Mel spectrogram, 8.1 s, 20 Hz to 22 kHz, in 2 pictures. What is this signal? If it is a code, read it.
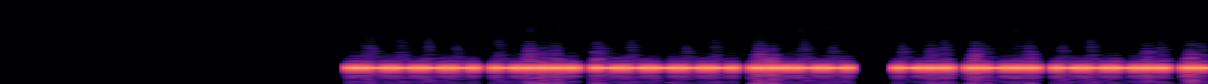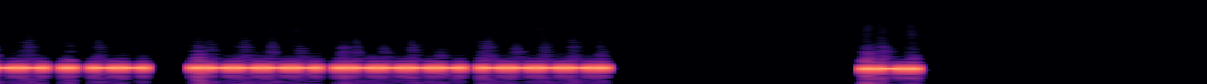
Morse code, heard as a keyed tone, about 50 wpm, 700 Hz. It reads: 1603 DL8WEM 119 R
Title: Worked All Europe DX Contest - QTC Exchange - 50wpm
